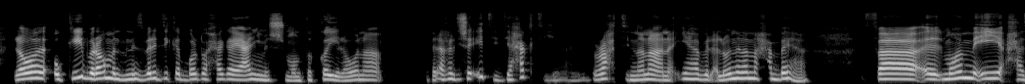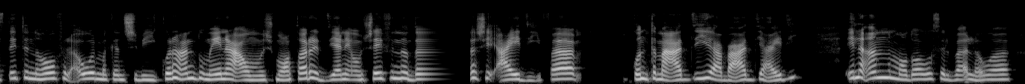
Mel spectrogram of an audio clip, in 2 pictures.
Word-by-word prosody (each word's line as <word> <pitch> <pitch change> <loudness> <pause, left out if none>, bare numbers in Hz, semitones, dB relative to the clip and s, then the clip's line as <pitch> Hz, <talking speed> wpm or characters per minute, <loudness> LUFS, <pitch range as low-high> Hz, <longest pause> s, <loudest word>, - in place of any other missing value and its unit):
اللي 235 +3 +5
هو 285 0 +5
أوكي، 270 +8 +2
برَغم 275 0 +4
إن 240 -4 +1
بالنسبة 235 +1 +1
لي 280 - +1
دي 275 +4 -8
كانت 250 -3 -5
برضه 245 +2 -2
حاجة 240 +1 -3
يعني 220 +1 +2
مش 200 -1 -4
مَنطقيّة، 200 +4 -2
اللي 175 - -4
هو 195 +3 -2
أنا 210 -2 -4 0.5
في 195 - -7
الآخر 245 +4 -2
دي 230 - -7
شَقّتي، 265 - -5
دي 190 +4 -6
حاجتي، 325 - -6
يعني 190 0 -18
براحتي 240 -2 -3
إن 205 - -1
أنا 225 -1 +2
أنقّيها 245 +5 -2
بالألوان 220 +2 0
اللي 280 - +4
أنا 280 -1 +2
حَبّاها. 235 - -2 0.6
فالمهم 245 +3 +5
إيه، 275 +2 +2
حسّيت 235 +6 -8
إن 265 -4 0
هو 255 +3 +2
في 275 - -15
الأول 265 +1 0
ما 235 - -1
كانش 220 -1 -5
بيكون 210 +6 -1
عنده 275 0 +1
مانع 240 +1 +3
أو 205 +1 0
مش 205 +1 -5
مُعترض 225 0 0
يعني 225 0 -1
أو 210 - -5
مش 215 +2 -7
شايف 265 +1 0
إن 280 -4 0
ده 240 +1 -6 0.2
شيء 285 -1 -7
عادي، 195 -4 -1
فم 255 +2 +5 0.6
كنت 255 +2 0
مَعدّية، 225 +4 +2
باعدّي 210 +4 -1
عادي، 230 - -5 0.5
إلى 315 +2 +2
أن 310 +2 +2
الموضوع 235 -5 -1
وِصل 245 -1 -4
بقى 220 +2 -5
اللي 220 - -4
هو 225 +3 -4
235 Hz, 195 wpm, -21 LUFS, 210-265 Hz, 0.6 s, اللي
